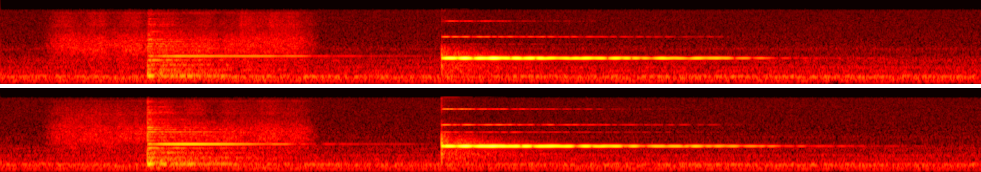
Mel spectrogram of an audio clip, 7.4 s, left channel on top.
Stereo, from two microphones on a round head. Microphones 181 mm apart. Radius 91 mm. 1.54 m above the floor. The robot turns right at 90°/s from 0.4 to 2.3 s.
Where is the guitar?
95° right, 2 m; by 2.1 s 5° right, 2 m.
